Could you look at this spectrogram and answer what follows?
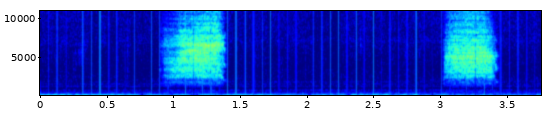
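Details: Wild barn owl nestlings begging during feeding with a jird inside a monitored nest box. Two loud, breathy hissing screeches about two seconds apart stand over a low throbbing hum and faint ticking.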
